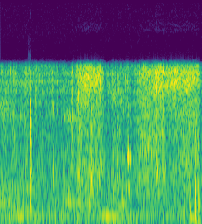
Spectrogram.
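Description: Pygmy goat nibbling and tugging at the twigs of a small tree: quiet rustling with a few small clicks and snaps.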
